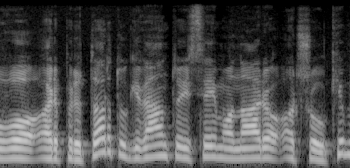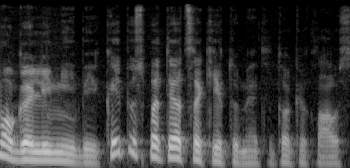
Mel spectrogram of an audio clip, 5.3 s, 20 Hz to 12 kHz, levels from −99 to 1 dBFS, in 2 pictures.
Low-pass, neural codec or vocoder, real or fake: 10.8 kHz; none; real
